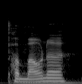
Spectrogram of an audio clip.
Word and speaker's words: Pomona: Where you guys are living in Pomona, right? California? Did I say that right? – Yep.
